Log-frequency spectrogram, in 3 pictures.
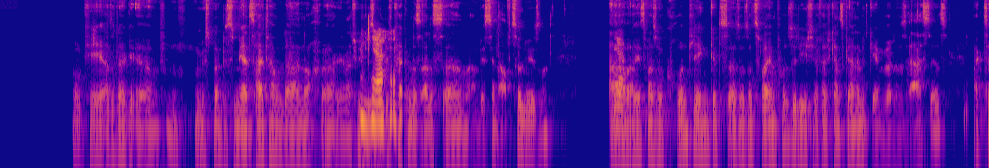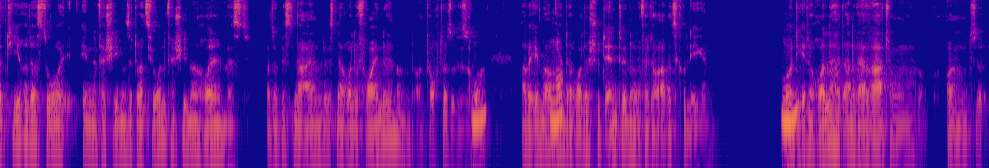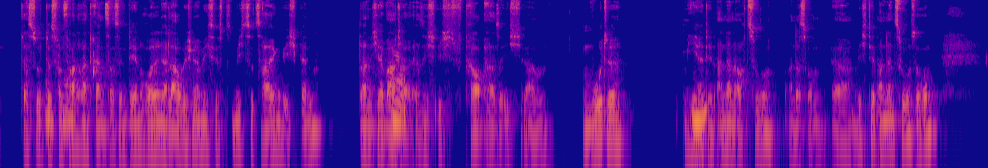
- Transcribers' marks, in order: other noise; other background noise; chuckle
- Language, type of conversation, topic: German, advice, Wie kann ich trotz Angst vor Bewertung und Scheitern ins Tun kommen?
